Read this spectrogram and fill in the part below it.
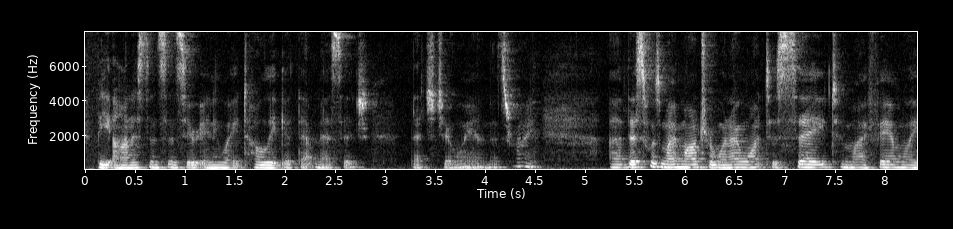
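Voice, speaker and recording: A woman with a low, gravelly voice hosts a livestream from a roomy, echoing room at home, reading viewer comments aloud and answering them in a relaxed chat. She's a homemaking coach with an encouraging, folksy way about her, calling her listeners "hun" and "honey."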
